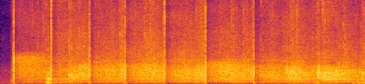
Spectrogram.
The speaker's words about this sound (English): so please give him a warm round of applause.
